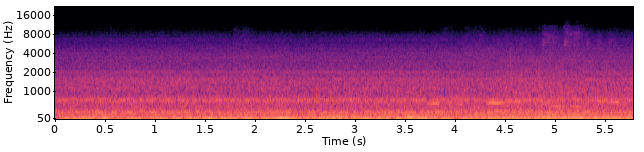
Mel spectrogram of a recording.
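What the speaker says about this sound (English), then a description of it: "choo choo train." Continuous low rumble and rattle of a passing train, steady and fairly loud throughout, with no voices.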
